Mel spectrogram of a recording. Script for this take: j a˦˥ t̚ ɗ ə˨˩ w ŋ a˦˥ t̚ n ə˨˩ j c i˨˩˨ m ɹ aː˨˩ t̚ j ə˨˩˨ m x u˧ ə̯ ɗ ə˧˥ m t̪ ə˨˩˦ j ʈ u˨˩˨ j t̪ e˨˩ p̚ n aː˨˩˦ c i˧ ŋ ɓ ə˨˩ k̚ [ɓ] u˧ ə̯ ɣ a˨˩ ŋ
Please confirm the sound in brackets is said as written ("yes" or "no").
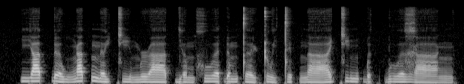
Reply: yes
